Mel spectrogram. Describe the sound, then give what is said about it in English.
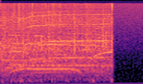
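At a church service, a large crowd claps and shouts praise to the Lord together in a loud, dense burst of cheering voices and applause, sustained for about a second and a half before cutting off abruptly into near silence. “Oh, give the Lord a proper clap offering and a shout of praise.”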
